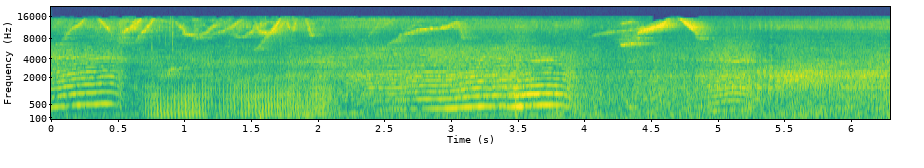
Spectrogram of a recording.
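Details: Common dolphin (Delphinus delphis) sounds mixing two types: whistles sweeping up and down in pitch, with bursts of rapid clicks.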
